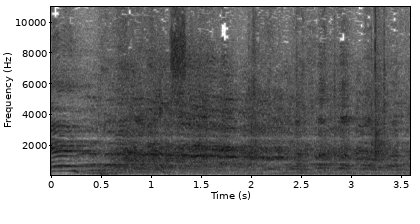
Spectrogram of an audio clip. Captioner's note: audience laughing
